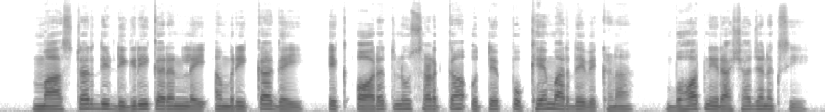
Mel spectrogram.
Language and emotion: Punjabi, sad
